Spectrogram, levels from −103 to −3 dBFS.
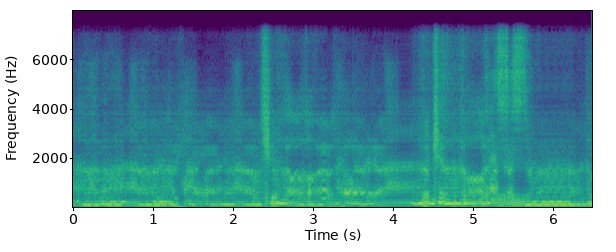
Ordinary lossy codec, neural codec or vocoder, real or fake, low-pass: none; codec, 16 kHz, 0.5 kbps, FreqCodec, smaller model; fake; 7.2 kHz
